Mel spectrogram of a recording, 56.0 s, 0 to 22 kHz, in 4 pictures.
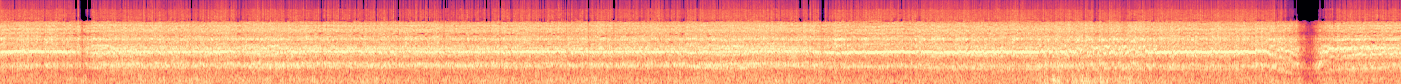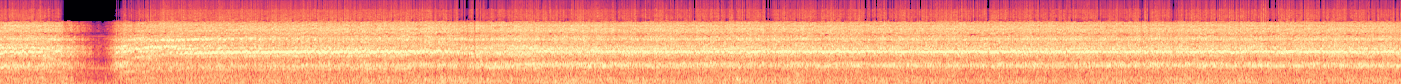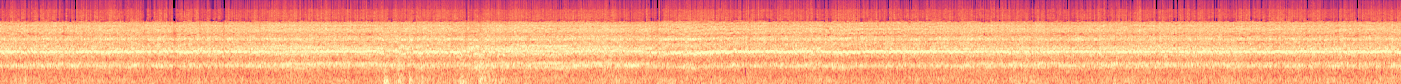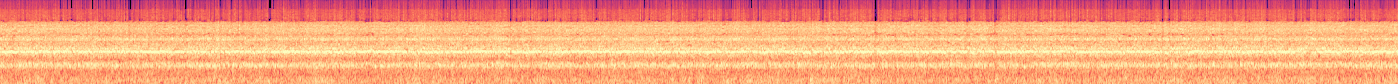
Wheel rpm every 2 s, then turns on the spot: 220, 230, 230, 230, 220, 210, 170, 130, 190, 220, 230, 230, 230, 230, 230, 230, 220, 220, 230, 240, 240, 230, 230, 230, 230, 230, 230, 230.
14-16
